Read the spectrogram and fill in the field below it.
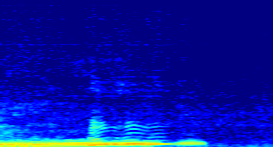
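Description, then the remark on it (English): A cat lets out a low, drawn-out growl that rises into a whiny, tonal yowl before cutting off, fairly loud, with no talking over it. “That's Zelda. Was that? Why are you growling?”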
